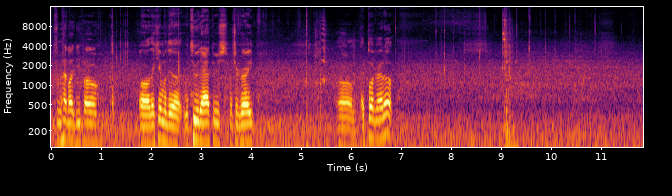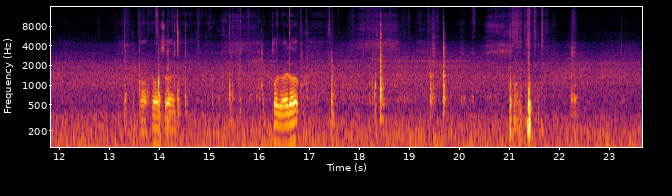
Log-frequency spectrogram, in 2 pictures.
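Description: Hard plastic parts click and knock close by.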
